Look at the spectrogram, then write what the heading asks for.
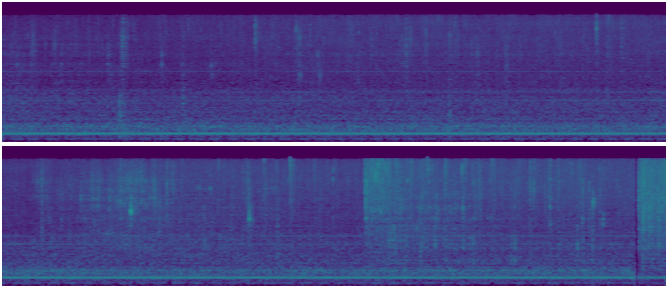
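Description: Marinated chicken pieces sizzling faintly in hot oil in a wok as they start to deep fry, over a steady low hum, with a few light clicks. About thirteen seconds in the sizzle turns louder and brighter, then breaks off suddenly near the end.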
